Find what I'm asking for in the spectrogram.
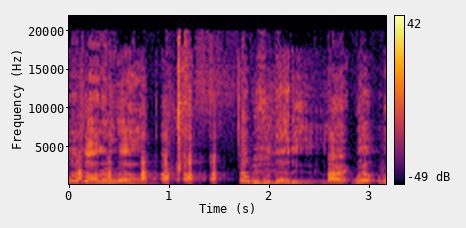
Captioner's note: laughter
